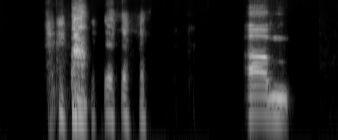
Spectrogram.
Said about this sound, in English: His name is Rocky the dog, and I love him dearly.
